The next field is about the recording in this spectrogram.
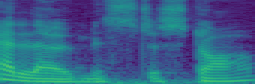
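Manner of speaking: very low, soft, deep voice. Trying out a Jarvis impression after describing it: low, soft Jarvis voice. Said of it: "It's low and soft, but it's deep".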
